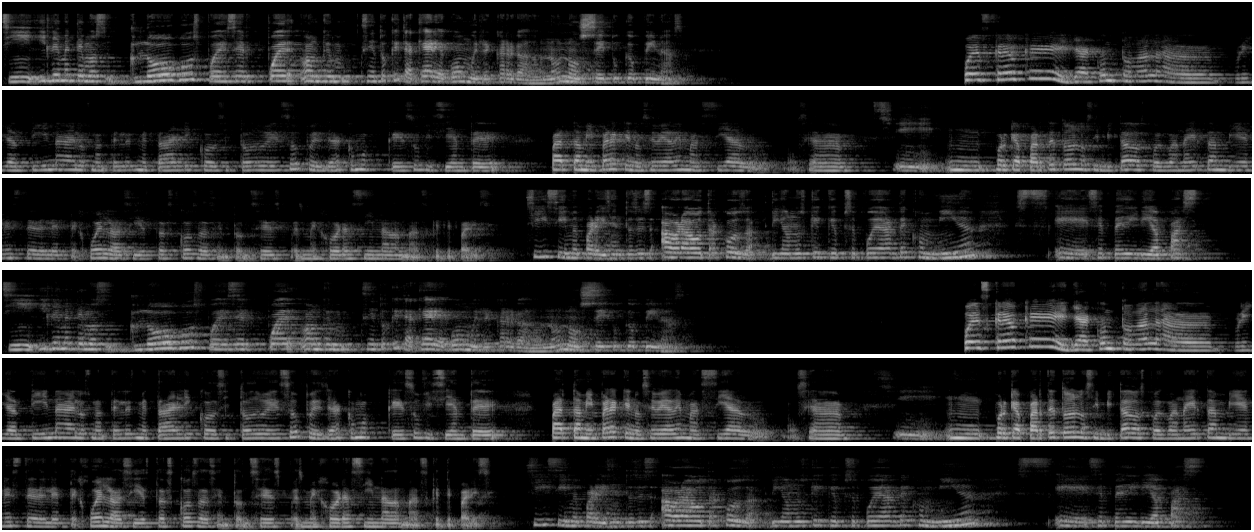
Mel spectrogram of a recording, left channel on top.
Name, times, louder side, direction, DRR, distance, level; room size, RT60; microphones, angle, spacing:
voice 1, 0.0-6.8 21.4-22.0 30.3-35.0 35.5-37.1, left 1 dB, 40° left, 4 dB, 3.6 m, -29 dB
voice 2, 9.6-21.0 21.9-29.9, right 3 dB, 80° right, 8 dB, 2.2 m, -29 dB
29.0 x 27.0 x 5.2 m, 0.78 s
head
